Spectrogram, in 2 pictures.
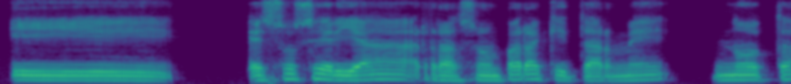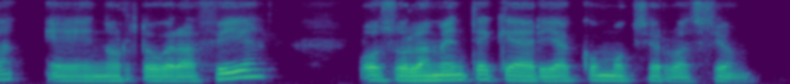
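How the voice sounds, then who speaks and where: A man's voice: medium pitch, steady tone, a little slow, darkish tone, smooth, no echo. A male student asking his teacher a question during class, phrasing it carefully.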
